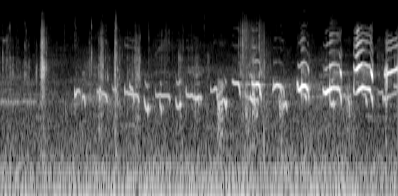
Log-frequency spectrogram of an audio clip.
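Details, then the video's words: Newborn puppies suckling their mother's milk in the stupa of a pagoda in Siem Reap, Cambodia, hungry; faint squeaks at first, then high whining whimpers grow louder and more frequent, overlapping in quick succession toward the end. "Amazing puppies sucking mom milk that is natural feeding"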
